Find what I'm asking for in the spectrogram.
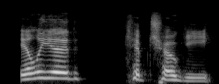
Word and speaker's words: Eliud Kipchoge: So having just watched the Olympics, and I watched, I'm going to say his name right, Eliud Kipchoge, who is the guy that won the men's marathon in the Olympics, dominated.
